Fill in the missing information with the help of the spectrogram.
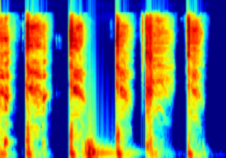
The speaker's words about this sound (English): Yeah. I can't believe he's making you cough like that.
